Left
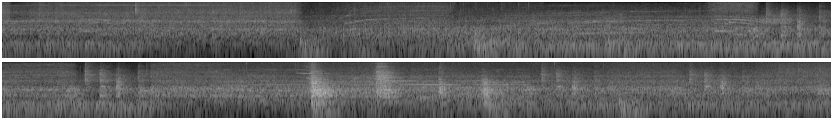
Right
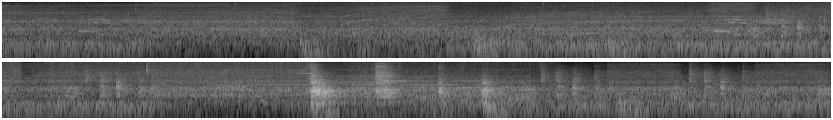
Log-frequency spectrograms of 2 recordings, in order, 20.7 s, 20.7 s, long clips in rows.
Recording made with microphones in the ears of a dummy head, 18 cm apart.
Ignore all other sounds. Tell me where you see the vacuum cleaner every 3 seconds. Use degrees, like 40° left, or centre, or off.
20° right, 20° right, 20° right, 30° left, 10° left, 10° right, 20° right.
